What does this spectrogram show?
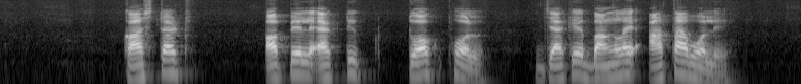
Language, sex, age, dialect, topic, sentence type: Bengali, male, 18-24, Standard Colloquial, agriculture, statement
